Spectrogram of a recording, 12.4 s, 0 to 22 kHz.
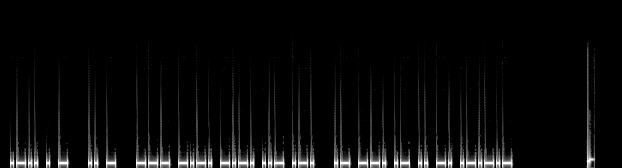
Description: Morse code, heard as a keyed tone, about 20 wpm, 700 Hz. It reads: LET IT OCCUR AGAIN.
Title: Sentences from Top 1000 Words - Review Part 6 - 20wpm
